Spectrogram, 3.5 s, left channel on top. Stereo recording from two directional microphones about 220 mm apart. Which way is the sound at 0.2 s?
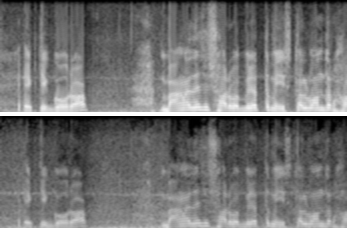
45° left (ahead or behind).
